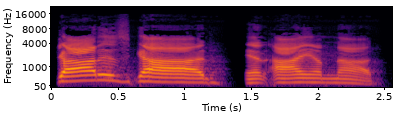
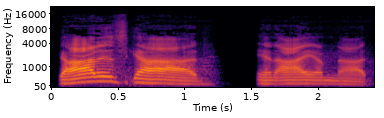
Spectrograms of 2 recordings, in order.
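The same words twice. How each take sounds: First: God is God and I am not, each word slow and loud; slow emphatic declaration. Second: God is God, slow and a touch louder, then and I am not falling away; repeat after me. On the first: Pastor leading the congregation to repeat, slow and loud. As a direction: lead the room in a slow loud creed. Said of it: "repeat that after me". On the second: Pastor has everyone repeat after a breath, slower. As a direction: let it settle after a breath. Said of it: "repeat after me". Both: Shown as a demonstration.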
